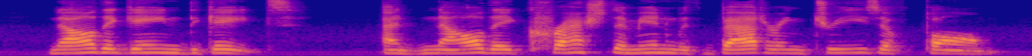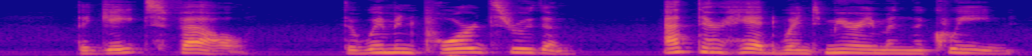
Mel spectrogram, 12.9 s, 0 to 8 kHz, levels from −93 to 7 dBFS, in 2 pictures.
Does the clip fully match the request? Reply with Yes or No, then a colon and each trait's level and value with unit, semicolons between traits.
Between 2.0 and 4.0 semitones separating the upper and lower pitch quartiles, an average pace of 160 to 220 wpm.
No: average, 2.9 semitones; average, 145 wpm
